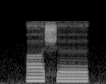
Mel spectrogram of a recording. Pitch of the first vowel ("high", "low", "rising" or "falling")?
high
